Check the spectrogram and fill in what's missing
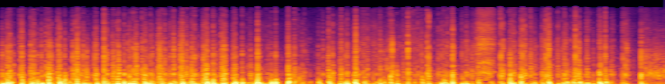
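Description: Long painted nails rapidly tap and scratch the front of a large, flat printed cardboard box of Utz Halloween pretzel treats, which is hollow and apparently full of snack bags and held up in one hand. The result is a dense stream of short, dull, low thumps with very brief ring, mixed with faint scratchy texture.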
